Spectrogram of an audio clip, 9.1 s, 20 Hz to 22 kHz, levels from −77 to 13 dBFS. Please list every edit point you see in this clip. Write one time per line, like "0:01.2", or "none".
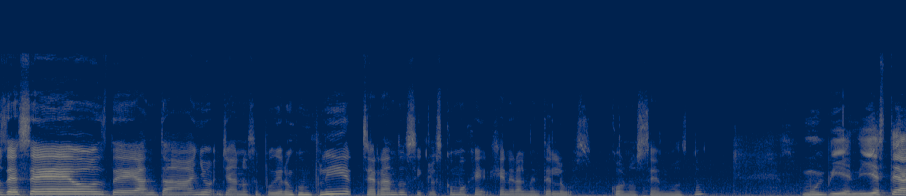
0:03.5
